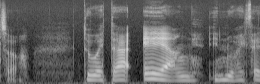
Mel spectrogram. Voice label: "eang", Welsh

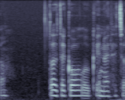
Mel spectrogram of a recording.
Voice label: "golwg", Welsh

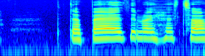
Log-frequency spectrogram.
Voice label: "bedd", Welsh

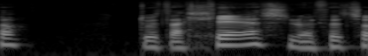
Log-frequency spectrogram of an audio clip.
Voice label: "lles", Welsh

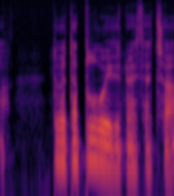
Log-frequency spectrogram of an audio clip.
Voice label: "blwydd", welsh

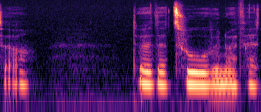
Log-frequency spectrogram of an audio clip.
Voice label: "twf", Welsh

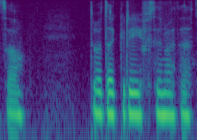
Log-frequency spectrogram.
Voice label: "grifft", Welsh

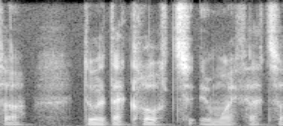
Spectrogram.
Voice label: "clwt", Welsh

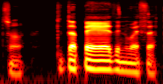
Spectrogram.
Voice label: "bedd", Welsh

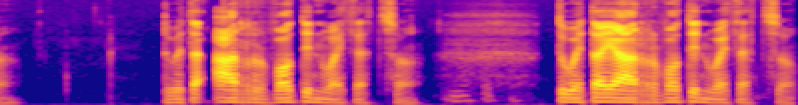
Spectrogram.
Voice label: "arfod", Welsh

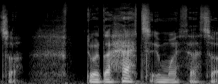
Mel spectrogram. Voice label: "het", Welsh

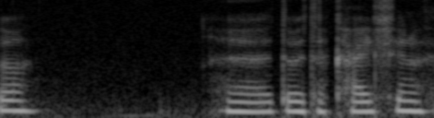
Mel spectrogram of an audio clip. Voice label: "caill", Welsh

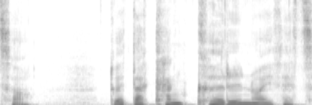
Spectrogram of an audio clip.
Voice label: "cancr", Welsh

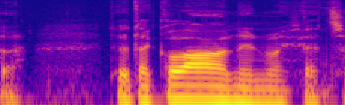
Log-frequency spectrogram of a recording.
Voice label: "glaan", welsh

